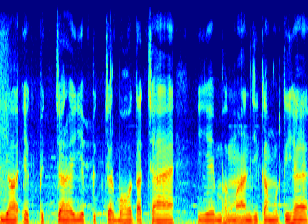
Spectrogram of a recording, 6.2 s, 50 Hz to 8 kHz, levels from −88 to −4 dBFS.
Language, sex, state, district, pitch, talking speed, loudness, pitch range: Hindi, male, Bihar, West Champaran, 110 Hz, 145 wpm, -19 LUFS, 105-110 Hz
